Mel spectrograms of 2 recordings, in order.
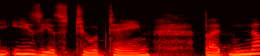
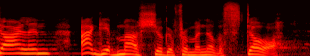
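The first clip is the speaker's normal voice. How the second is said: indignant, offended, put-on Southern accent. Retelling Angelo's answer to whether they were a couple, Angelo's mock-indignant Southern accent. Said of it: "proclaimed in his most indignant Southern accent".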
